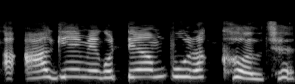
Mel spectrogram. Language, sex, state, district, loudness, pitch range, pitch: Maithili, female, Bihar, Samastipur, -15 LUFS, 315-350 Hz, 335 Hz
